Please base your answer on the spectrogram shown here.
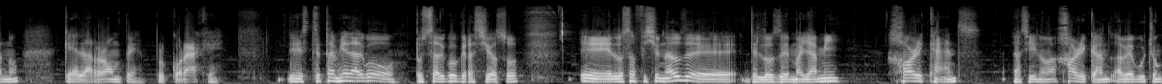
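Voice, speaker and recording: A man's voice: medium pitch, unhurried, darkish tone, dry recording. A Mexican man hosting a casual news roundup, chatty and full of fillers. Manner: chatty, many fillers and restarts. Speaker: host.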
